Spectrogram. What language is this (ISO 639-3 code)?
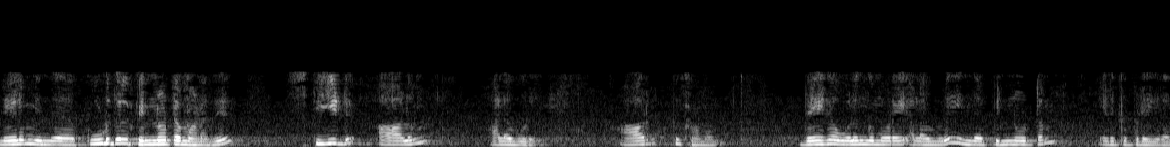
tam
